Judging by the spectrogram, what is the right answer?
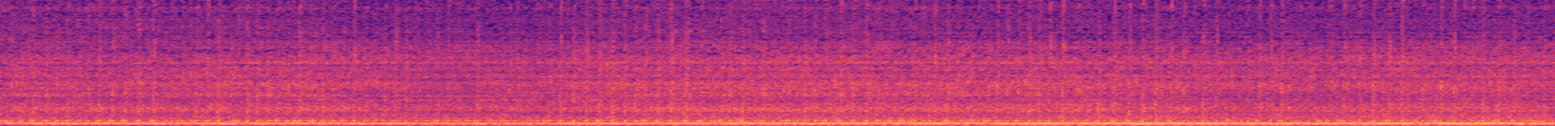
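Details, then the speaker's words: Stihl chainsaw, reassembled for a customer with a Bosch spark plug fitted, after starting on full choke: steady high-pitched two-stroke buzz at even revs, no stumbling or surging; runs well, idle slightly high, little carb adjustment needed. "I think we got a good running saw there I think the owner will be happy with it I didn't even have to do much adjusting on it so that's a good thing"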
